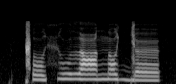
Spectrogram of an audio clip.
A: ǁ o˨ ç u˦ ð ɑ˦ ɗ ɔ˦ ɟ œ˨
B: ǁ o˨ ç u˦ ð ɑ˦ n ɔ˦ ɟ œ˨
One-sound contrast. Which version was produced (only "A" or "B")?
B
